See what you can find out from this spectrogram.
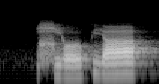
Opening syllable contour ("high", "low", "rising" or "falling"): rising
